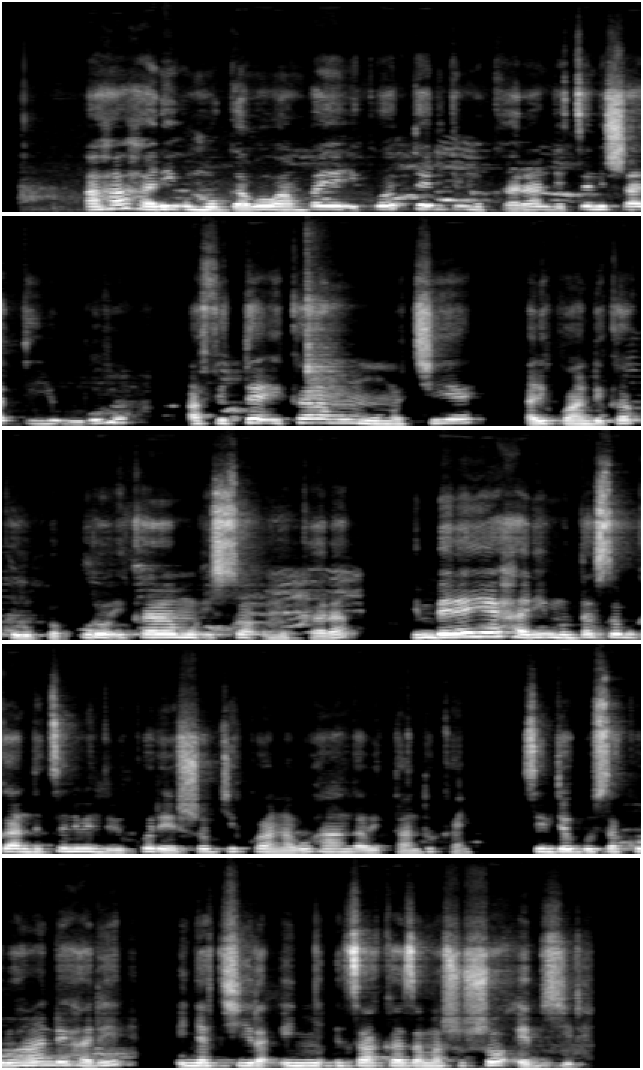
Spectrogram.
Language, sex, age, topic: Kinyarwanda, female, 36-49, finance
